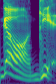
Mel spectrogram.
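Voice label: "leave me alone" spoken, Redneck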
